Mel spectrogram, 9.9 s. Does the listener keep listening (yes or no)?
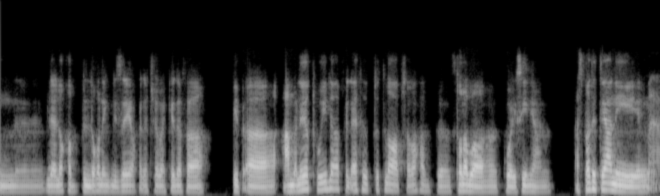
yes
